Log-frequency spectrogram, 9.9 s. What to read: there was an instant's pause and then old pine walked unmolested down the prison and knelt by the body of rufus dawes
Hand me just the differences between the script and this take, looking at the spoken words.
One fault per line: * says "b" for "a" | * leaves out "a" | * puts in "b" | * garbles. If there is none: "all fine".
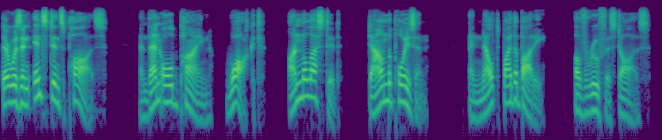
* says "poison" for "prison"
